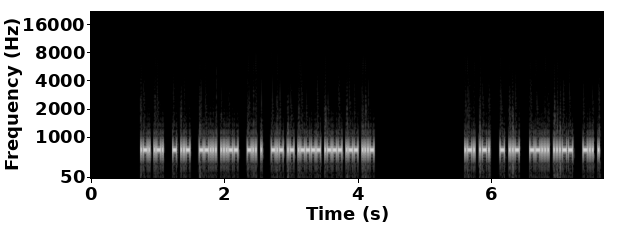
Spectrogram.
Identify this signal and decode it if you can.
Morse code, heard as a keyed tone, about 50 wpm, 700 Hz. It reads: RR TU 73 DE KA1JWV RR TU 73 DE
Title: Speed-Racing Common QSO Phrases Encore - 40wpm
